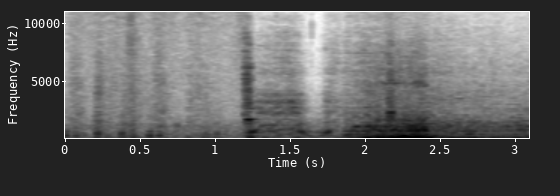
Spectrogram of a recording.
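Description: Tractor engine in Farming Simulator 25, hooked to a cultivator, idling and then rising into a louder, heavier rumble as it revs, with a brief mechanical clunk near the middle.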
